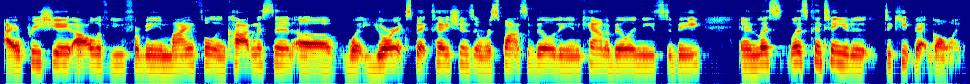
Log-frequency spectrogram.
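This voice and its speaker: A woman with a fairly low voice addresses students as a school administrator. Her delivery is informal but firm, with emphatic, deliberate phrasing and pauses between points. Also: steady tone. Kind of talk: informal school announcement speech.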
